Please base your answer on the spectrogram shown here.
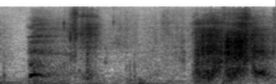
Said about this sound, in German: Ach so, aber ich war noch nicht fertig mit Niesen.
